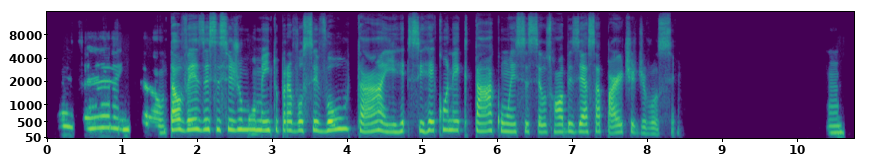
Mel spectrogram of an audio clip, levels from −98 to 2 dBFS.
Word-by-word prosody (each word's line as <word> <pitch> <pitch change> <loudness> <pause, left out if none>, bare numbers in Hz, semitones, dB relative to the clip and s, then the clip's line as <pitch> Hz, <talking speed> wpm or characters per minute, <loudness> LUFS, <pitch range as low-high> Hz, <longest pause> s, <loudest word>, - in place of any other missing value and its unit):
Pois 370 -2 -2
é, 320 +1 +1
então, 230 -8 -3
talvez 275 +1 +4
esse 285 0 +1
seja 280 +1 +1
um - - +3
momento 270 -1 +1
para 255 0 +1
você 255 +1 0
voltar 260 -1 +2
e 210 -1 -3
re 230 +3 -1
se 245 -1 -4
reconectar 255 -1 0
com 230 -3 -2
esses 220 +1 -5
seus 210 -2 -5
hobbies 215 +1 -2
e - - +3
essa 215 +1 0
parte 210 +1 -1
de 175 - -10
você. 160 -3 -10 2.0
Hum. 190 +1 -5
255 Hz, 140 wpm, -21 LUFS, 220-280 Hz, 2.0 s, talvez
